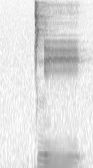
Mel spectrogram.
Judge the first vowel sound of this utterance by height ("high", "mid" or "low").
high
